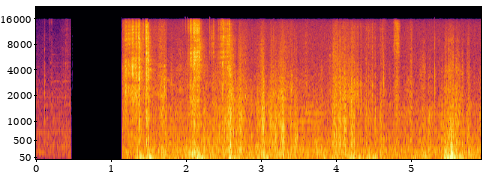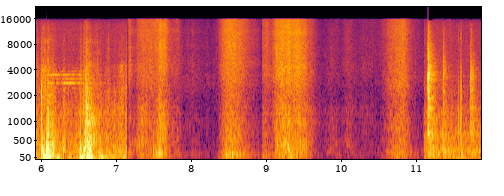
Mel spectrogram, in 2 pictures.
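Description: Rustling and scraping as gloved hands pull a woven nylon watch strap out of its box tray and handle it, with a sharp knock about six seconds in, then a few short rustles as the strap is flexed.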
